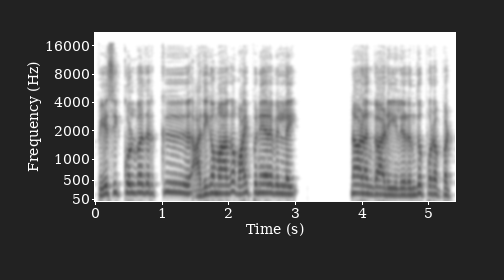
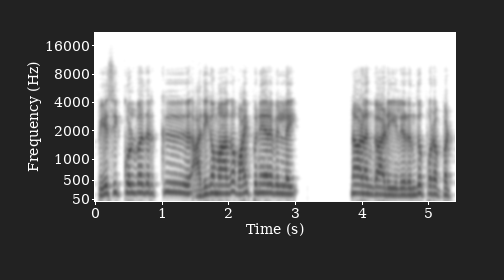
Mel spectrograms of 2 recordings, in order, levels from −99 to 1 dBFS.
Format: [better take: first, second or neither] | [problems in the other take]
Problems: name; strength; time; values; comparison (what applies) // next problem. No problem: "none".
first | muffled; very slightly; fading above 3 kHz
